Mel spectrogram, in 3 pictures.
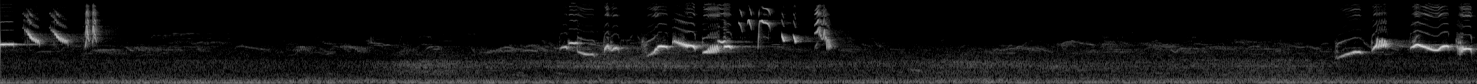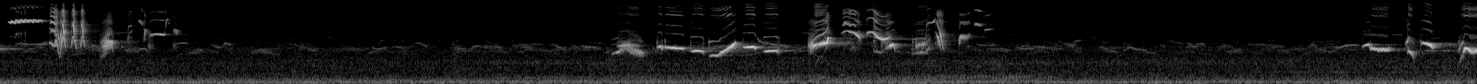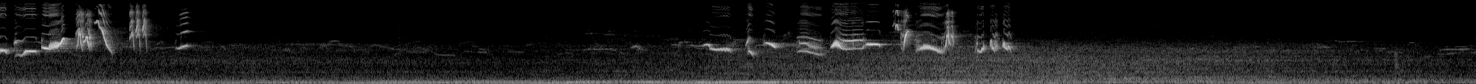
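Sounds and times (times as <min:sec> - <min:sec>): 
common blackbird singing: 0:00.0 - 0:40.5, 0:42.0 - 0:44.2.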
